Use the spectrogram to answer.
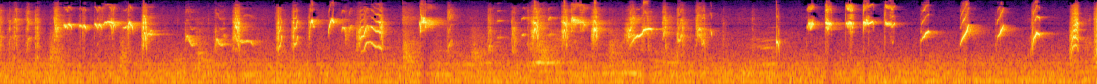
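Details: Energetic konin, or brown-throated sunbird, in full song for teaching quiet birds: fast, very high chattering with sweeping notes, a brief lull, then evenly spaced sharp chips.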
